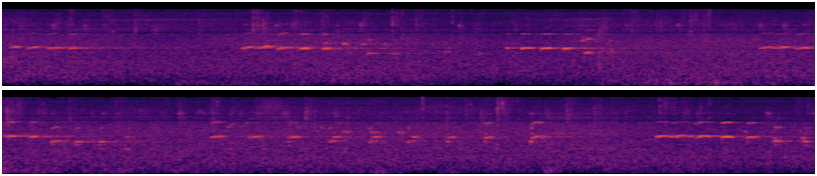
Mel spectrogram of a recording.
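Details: Bald eagle at Cama Beach, Camano Island, Washington, one perched on a limb as another lands beside it, gives thin, high piping notes in short bursts every second or two, faint over steady wind and outdoor rumble.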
